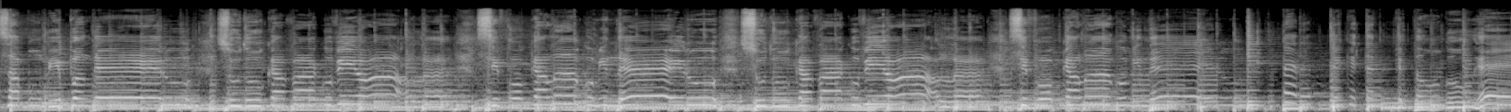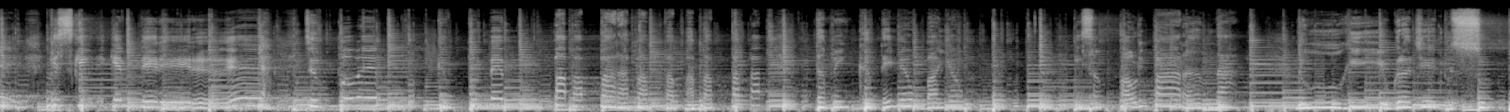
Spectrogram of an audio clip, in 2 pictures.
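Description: Two acoustic guitars playing an instrumental passage of a forró song, with plucked melody notes over chords.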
